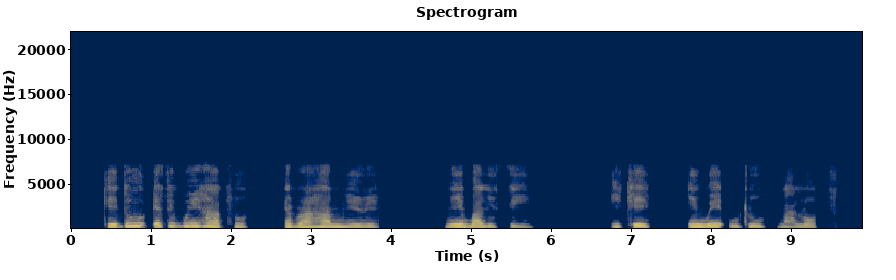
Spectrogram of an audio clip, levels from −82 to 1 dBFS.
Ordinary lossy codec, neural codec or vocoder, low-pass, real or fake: none; codec, 44.1 kHz, 7.8 kbps, Pupu-Codec; 7.2 kHz; fake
